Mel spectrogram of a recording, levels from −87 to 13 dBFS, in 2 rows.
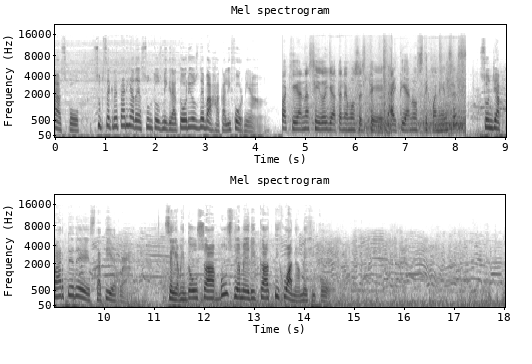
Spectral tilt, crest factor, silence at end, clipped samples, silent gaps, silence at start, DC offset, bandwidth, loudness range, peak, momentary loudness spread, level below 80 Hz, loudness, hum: -5.5 dB/octave; 20 dB; 0 s; under 0.1%; none; 0 s; under 0.1%; 15 kHz; 8 LU; 0 dBFS; 17 LU; -38 dBFS; -20 LUFS; none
